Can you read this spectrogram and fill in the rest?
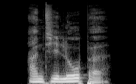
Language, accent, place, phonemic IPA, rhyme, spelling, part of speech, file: German, Germany, Berlin, /antiˈloːpə/, -oːpə, Antilope, noun, De-Antilope.ogg
- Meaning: antelope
